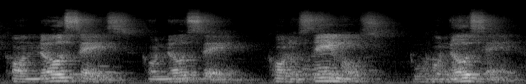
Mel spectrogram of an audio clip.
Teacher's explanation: So you got to get the accent in the right place, second to last syllable.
